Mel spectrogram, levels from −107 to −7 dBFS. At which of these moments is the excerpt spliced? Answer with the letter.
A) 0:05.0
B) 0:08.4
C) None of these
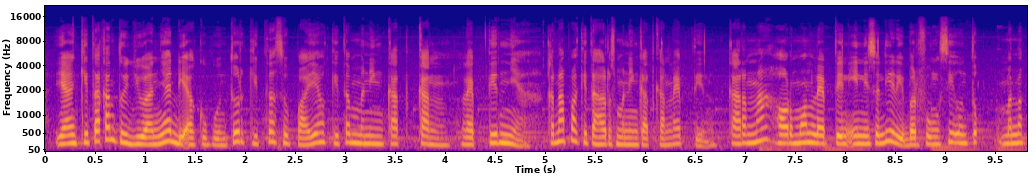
C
